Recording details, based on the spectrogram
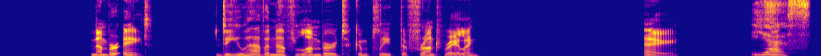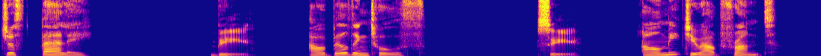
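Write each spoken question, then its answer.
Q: Do you have enough lumber to complete the front railing?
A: A: Yes, just barely.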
